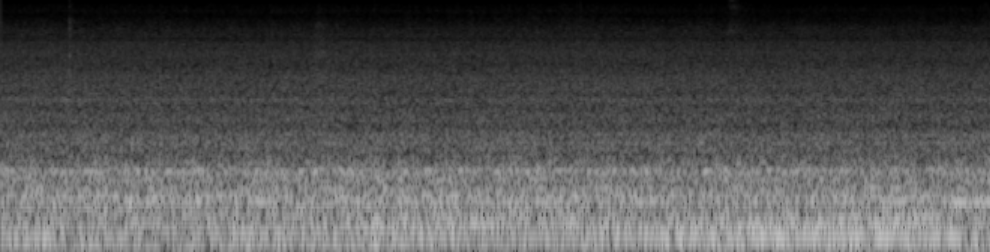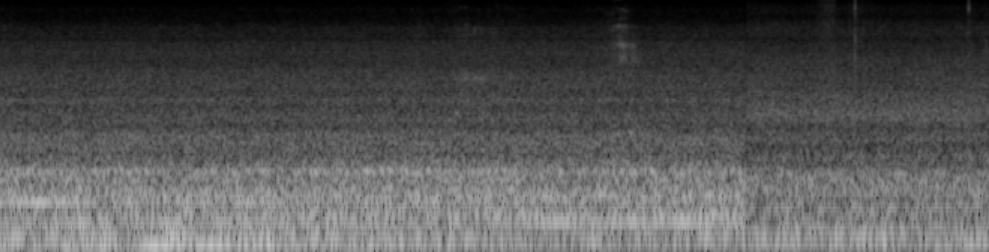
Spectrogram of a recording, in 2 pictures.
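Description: Steady low rumble of a moving commuter train heard from inside the passenger car. About three-quarters of the way through it drops abruptly to a quieter rumble.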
